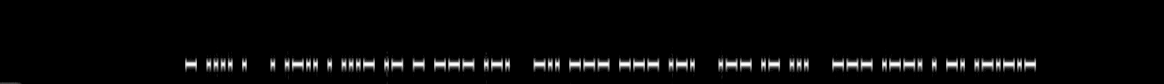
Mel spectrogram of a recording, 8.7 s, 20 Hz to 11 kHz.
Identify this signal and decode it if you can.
Morse code, heard as a keyed tone, about 41 wpm, 700 Hz. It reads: THE ELEVATOR DOOR WAS OPEN.
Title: Sentences from Top 1600 Words 45wpm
